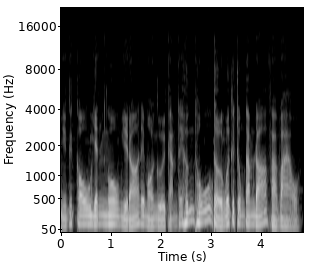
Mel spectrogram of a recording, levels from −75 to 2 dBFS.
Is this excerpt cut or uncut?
cut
